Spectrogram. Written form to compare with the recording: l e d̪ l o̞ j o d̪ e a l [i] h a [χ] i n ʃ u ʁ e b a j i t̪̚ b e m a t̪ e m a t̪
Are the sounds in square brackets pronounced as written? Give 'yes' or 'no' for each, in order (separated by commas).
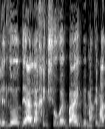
no, yes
